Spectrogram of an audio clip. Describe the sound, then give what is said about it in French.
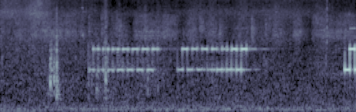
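A mobile phone rings with bursts of electronic two-tone beeping that repeat with short gaps, moderately loud over a faint background hiss. “on m'appelle sur mon portable.”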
